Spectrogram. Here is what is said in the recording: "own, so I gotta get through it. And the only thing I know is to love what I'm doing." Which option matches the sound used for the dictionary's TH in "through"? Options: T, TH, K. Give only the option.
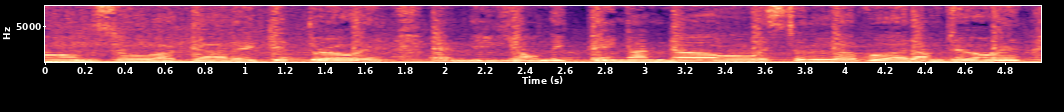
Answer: TH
